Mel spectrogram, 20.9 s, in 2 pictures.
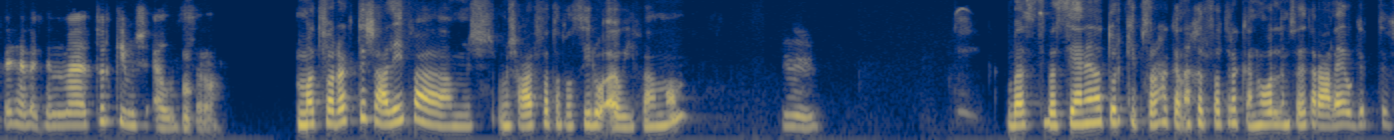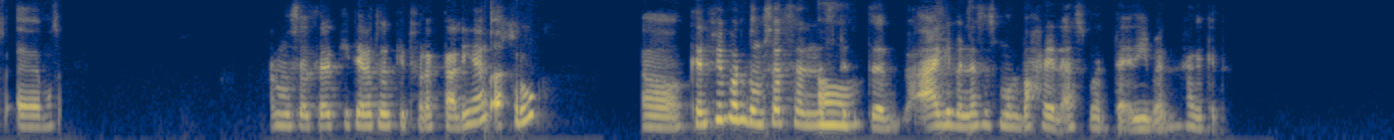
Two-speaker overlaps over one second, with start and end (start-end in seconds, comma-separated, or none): none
